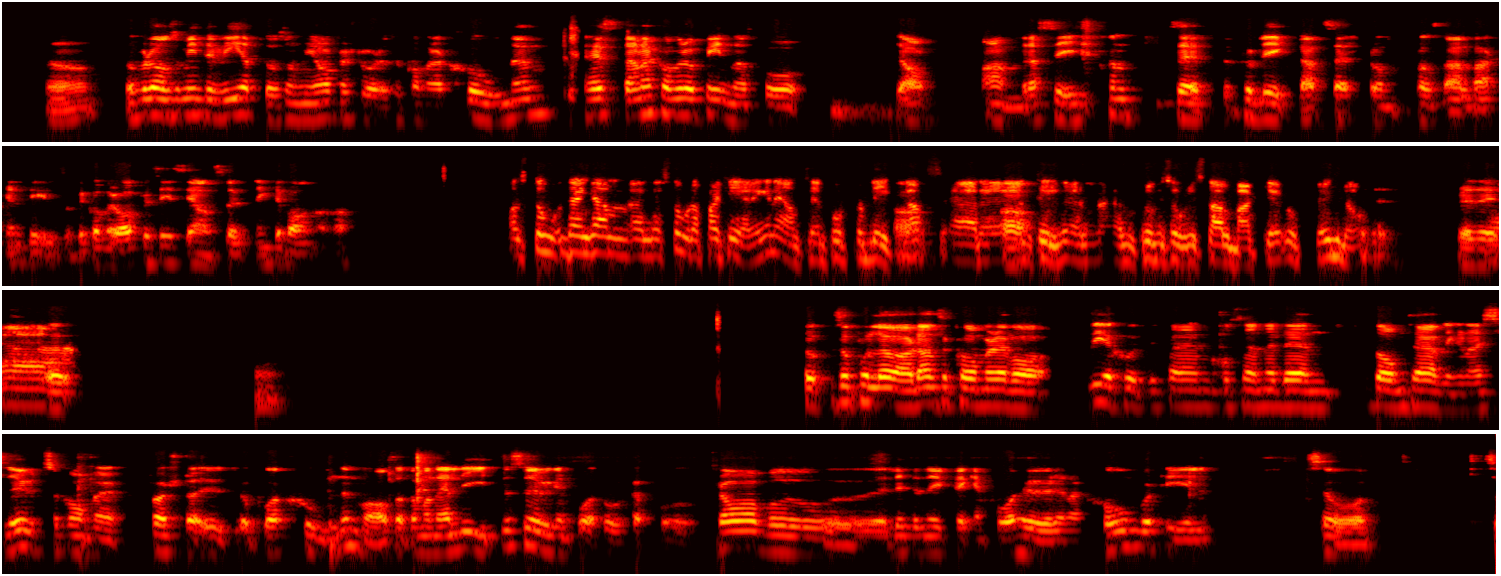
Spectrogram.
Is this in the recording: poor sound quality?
yes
